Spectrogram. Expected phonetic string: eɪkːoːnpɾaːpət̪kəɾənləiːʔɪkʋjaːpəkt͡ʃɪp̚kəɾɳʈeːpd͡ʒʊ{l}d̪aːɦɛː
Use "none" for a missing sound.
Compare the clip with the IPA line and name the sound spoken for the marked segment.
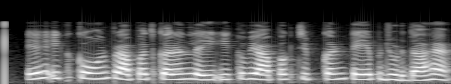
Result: ɽ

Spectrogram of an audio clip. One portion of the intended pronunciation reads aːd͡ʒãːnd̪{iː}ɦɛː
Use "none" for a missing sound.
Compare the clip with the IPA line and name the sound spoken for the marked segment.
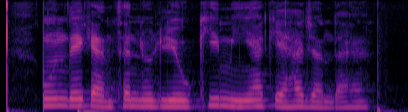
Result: aː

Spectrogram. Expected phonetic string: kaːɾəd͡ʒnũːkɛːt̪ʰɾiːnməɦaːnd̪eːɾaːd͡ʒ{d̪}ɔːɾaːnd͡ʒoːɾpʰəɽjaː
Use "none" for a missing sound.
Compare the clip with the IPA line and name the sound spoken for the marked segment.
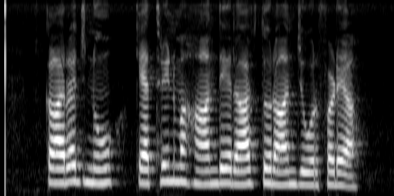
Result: d̪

